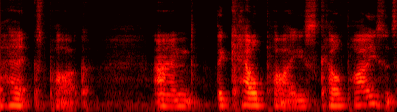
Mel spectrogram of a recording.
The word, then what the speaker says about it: Kelpies: Kelpies, that's how you say it.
